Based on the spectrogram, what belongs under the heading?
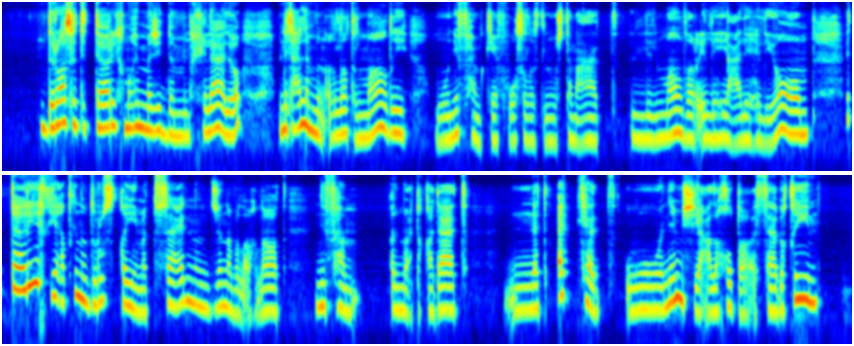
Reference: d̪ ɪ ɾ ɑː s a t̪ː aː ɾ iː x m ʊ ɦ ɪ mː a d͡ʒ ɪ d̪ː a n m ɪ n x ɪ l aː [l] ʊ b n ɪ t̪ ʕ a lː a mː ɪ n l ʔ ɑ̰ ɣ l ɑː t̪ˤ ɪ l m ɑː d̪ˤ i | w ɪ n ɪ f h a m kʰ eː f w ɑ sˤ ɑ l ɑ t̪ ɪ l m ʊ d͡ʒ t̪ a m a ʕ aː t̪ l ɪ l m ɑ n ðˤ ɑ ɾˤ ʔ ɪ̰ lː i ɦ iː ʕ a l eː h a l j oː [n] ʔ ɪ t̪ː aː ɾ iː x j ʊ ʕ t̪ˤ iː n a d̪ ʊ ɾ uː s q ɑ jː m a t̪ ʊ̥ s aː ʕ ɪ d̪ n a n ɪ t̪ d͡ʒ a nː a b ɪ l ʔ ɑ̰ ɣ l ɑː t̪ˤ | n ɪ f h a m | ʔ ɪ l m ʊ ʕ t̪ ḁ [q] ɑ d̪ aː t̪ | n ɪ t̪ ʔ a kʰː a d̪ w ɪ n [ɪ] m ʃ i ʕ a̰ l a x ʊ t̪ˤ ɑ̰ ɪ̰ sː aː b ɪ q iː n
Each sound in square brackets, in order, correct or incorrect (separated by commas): correct, incorrect, correct, correct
